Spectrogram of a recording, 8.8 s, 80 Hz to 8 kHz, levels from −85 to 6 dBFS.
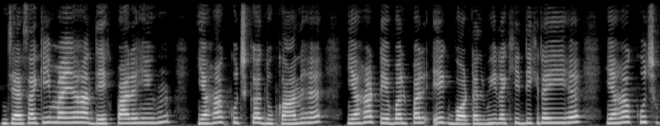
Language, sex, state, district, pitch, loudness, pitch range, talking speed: Hindi, female, Bihar, Katihar, 295 Hz, -16 LUFS, 275-315 Hz, 170 wpm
